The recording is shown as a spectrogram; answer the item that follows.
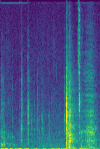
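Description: Small plastic clicks and knocks from handling the accessory compartment and box at the front of a sewing machine, with one sharp click a little over a second in.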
